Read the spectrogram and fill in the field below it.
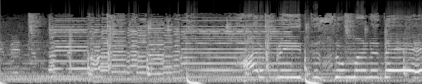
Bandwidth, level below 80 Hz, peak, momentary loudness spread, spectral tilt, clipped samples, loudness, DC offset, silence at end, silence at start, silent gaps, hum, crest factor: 19.5 kHz; -20 dBFS; 0 dBFS; 3 LU; -3.5 dB/octave; 2%; -8 LUFS; under 0.1%; 0 s; 0 s; none; none; 8 dB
